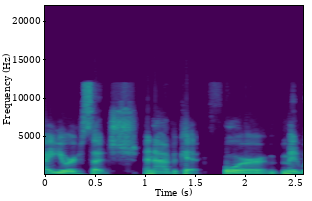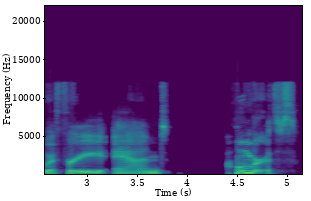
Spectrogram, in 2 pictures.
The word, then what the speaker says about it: midwifery: Did I say that right? – Midwifery, you nailed it.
